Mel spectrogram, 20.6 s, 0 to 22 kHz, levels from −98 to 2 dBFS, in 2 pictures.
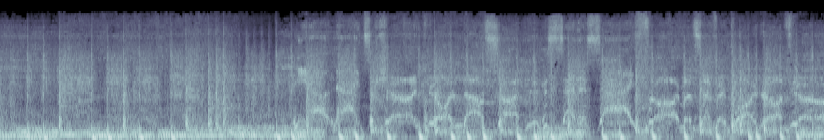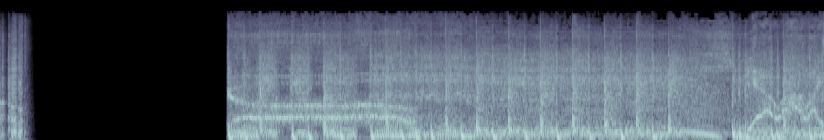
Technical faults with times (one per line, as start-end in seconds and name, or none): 2.07-3.73 drift correction step
6.07-7.87 drift correction step
10.16-10.62 repeated packet loss (robotic sound)
10.62-13.16 long network dropout
14.71-16.13 drift correction step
